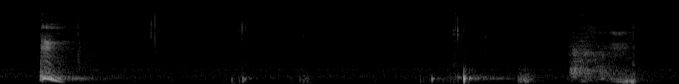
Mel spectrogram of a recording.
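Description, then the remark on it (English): A preacher takes a drink of water at the microphone during a sermon: a sharp breathy intake, a few faint gulps and small clicks, then a breathy exhale, all with no talking. “Kind of hard to drink out of a microphone.”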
